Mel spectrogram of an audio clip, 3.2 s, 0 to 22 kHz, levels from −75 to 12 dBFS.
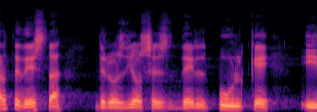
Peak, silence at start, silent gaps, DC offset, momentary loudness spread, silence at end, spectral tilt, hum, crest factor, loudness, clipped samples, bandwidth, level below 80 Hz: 0 dBFS; 0 s; none; under 0.1%; 5 LU; 0 s; -5 dB/octave; none; 12 dB; -13 LUFS; under 0.1%; 13.5 kHz; -54 dBFS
